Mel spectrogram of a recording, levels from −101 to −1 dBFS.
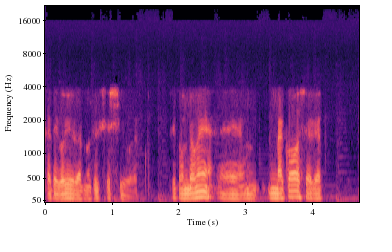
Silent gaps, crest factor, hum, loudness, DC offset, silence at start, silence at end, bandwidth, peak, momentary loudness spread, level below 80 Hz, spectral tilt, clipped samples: none; 18 dB; none; -22 LUFS; under 0.1%; 0 s; 0.3 s; 16.5 kHz; -4 dBFS; 14 LU; -42 dBFS; -8.5 dB/octave; under 0.1%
